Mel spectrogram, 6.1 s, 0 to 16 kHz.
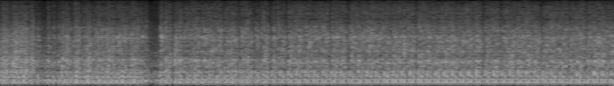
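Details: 1979 Ford F-250, brand-new 351M V8 first start, carb gummed from storage: runs fairly steadily after a brief dip with slightly uneven beat; owner can't get ignition timing right yet, cause not confirmed.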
